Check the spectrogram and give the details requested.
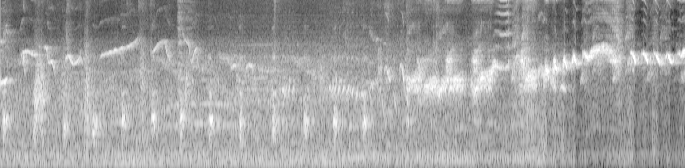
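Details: Tame Chinese hwamei in a cage: scattered harsh chucks and short clipped notes at first, then a clear rising sequence of bright whistled notes climbing steadily toward the end.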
